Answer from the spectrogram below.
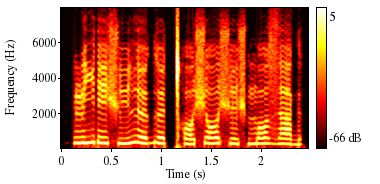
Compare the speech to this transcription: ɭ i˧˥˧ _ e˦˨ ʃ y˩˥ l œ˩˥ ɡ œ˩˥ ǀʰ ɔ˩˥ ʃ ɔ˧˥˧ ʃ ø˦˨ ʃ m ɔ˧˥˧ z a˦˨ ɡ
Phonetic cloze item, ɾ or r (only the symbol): ɾ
